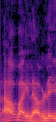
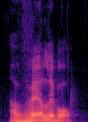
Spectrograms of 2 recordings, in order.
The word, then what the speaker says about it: available: Escrito a bailable. Oh my God, a bailable y se pronuncia available.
